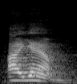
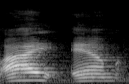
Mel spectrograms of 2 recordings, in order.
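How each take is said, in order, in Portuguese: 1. Um som de 'y' liga as duas palavras, falado rápido. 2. As duas palavras não têm som de 'y' entre elas. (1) "quando fala rápido ... essa invasão ali do som de Y" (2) "A gente sempre fala"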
